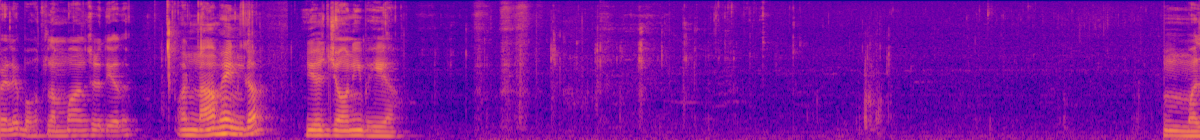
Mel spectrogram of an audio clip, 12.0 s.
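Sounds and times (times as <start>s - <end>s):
person chewing food: 4.2s - 11.6s.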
